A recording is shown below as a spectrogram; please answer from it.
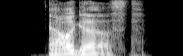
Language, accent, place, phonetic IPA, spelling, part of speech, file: German, Germany, Berlin, [ˈɛʁɡɐst], ärgerst, verb, De-ärgerst.ogg
- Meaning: second-person singular present of ärgern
